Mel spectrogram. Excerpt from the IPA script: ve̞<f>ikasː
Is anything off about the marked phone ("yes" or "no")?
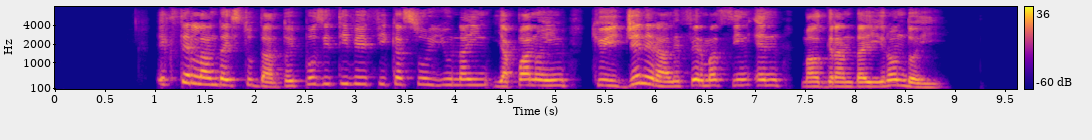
no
